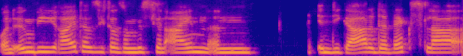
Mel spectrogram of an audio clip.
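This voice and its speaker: A woman speaks in a monotone, flat intonation, with a dry, close sound that has no echo. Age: 20s. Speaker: sports journalist. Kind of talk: casual chat.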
